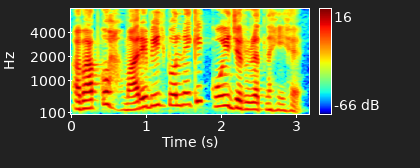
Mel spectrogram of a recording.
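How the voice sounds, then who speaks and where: A woman's voice: fairly high pitch, very animated, normal speed, a little mellow. A woman voicing an angry, possessive young husband, defiant and shameless, in a dramatic story. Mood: brazen defiance.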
